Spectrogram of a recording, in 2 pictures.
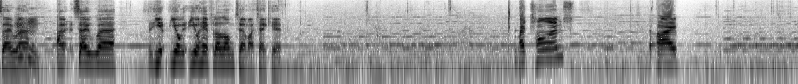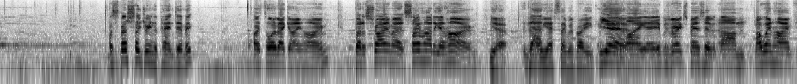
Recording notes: outside the world's biggest department store, Maceys on Herald Square in Manhattan, New York City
